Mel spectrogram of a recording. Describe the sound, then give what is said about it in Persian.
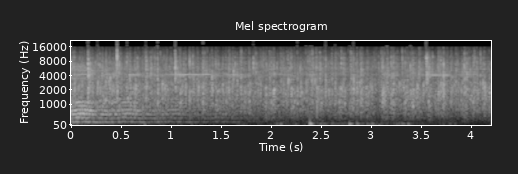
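An audience claps at a religious celebration marking the births of the Prophet of Islam and Imam Ja'far Sadiq. The applause is dense, continuous and fairly loud, with voices mixed in. “یه دونه از اون کفایی که دلو برای هیشکی نزدی بزن، بهتر. دستت پایین نمونا، دستتو بیار بالا.”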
